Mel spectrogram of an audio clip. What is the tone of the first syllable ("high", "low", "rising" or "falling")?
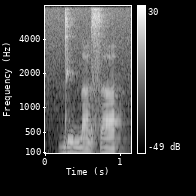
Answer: low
